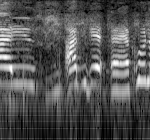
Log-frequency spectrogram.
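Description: Young girls singing a repetitive, sing-song phrase in short held notes.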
